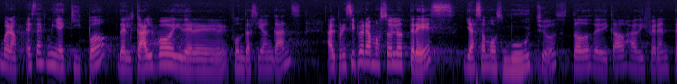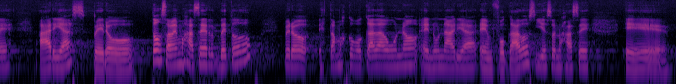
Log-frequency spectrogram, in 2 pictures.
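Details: Adult woman; plain speech.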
